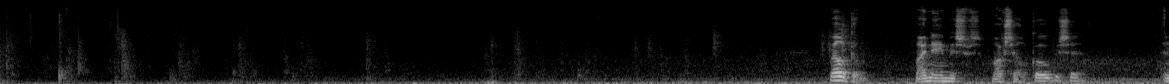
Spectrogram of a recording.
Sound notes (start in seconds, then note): 0.0 footsteps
